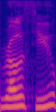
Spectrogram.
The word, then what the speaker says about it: Rose Yu: My name is Rose Yu. My name is not here, but that's okay. It's very easy to pronounce and remember. Rose as in flower and you as in you.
